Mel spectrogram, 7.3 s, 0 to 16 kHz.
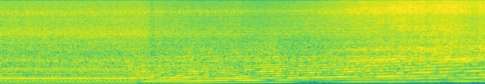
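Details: Nissan 180SX Type X, SR engine, TD06 20G turbo, dyno pull at 15 psi with injectors maxed near 255 rwkw: strong, even pull, pitch climbing smoothly through the revs, no misses or knocks. Normal, healthy engine making power.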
